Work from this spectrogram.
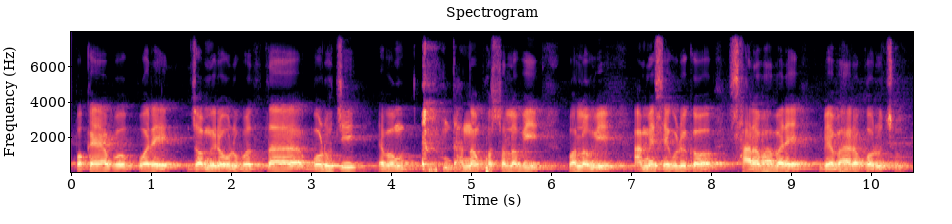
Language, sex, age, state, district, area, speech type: Odia, male, 45-60, Odisha, Ganjam, urban, spontaneous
